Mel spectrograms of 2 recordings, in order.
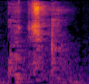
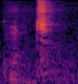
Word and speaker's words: kuća: Só que você vai falar kućka, fala kuća, que é fraco.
